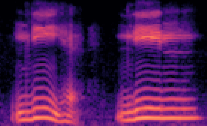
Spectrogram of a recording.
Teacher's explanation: फिर कसरा के लिए ई की साउंड करनी है, लिल नहीं होगा, लिल की साउंड नहीं है , लाम कसरा लाम, लिल नहीं है, ली है, लील, ली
